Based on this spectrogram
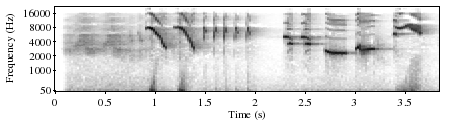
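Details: Orange-headed thrush, a settled singer used as a tutor for an untrained bird, gives a varied high song: a buzzy trill, sharp descending slurs, a quick stuttered series, then clear whistled notes rising and falling.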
